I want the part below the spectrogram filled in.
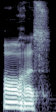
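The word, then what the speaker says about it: ארץ: In the final word, aretz, aretz, we encounter the voiced uvular trill again in biblical Hebrew, and the fricative in modern Hebrew. And the final consonant, tzadi, is pronounced in biblical Hebrew like an emphatic S, meaning that it's pharyngealized. So, in modern Hebrew, it's pronounced ts.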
